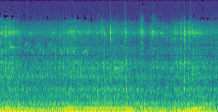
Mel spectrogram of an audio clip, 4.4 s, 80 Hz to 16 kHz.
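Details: 1981 Toyota Tercel, carbureted, just jump-started from a dead battery, idling as it warms up: low, steady idle rumble with an even beat, no knocking or stumbling; running smoothly. Owner says it is sometimes hard to start and suspects the carburetor.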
